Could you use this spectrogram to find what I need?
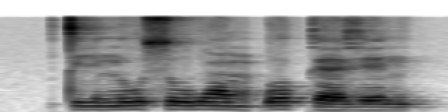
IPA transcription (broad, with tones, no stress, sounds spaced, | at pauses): t i˧ n u˦ s u˦ w ɔ̃˦˨ m ɓ o˦ k ɛ˨ ɣ e˨ n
